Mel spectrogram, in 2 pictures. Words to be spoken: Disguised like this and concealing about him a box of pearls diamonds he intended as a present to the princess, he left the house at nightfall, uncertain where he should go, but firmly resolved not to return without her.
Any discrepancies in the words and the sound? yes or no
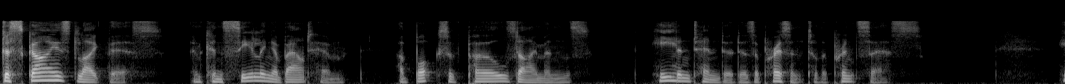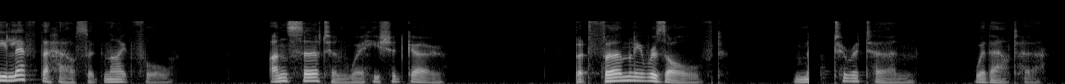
yes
